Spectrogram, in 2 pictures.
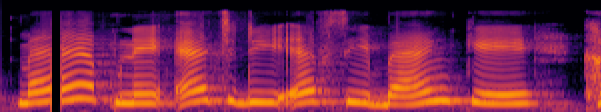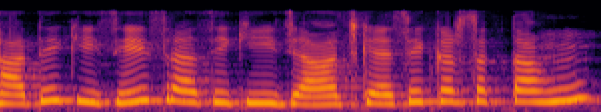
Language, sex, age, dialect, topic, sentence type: Hindi, female, 25-30, Awadhi Bundeli, banking, question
